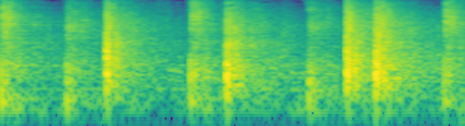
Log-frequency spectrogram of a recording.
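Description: Firecrackers burst at an outdoor election campaign rally in Barad, with about nine sharp, loud cracks each followed by a brief fading crackle, spaced unevenly over a few seconds and heard alone.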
